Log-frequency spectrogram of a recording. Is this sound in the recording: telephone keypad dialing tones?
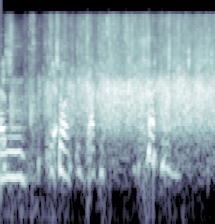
no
